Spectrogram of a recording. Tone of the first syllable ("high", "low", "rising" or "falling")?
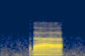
low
